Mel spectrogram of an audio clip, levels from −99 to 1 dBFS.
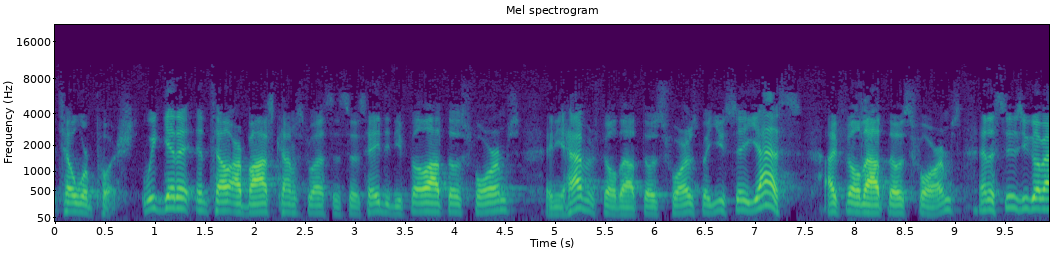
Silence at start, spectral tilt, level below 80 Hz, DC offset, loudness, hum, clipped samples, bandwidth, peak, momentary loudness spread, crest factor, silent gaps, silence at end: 0.05 s; -6.5 dB/octave; -76 dBFS; under 0.1%; -26 LUFS; none; under 0.1%; 7.6 kHz; -6 dBFS; 13 LU; 20 dB; none; 0 s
